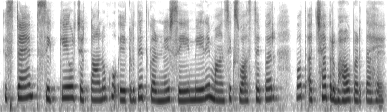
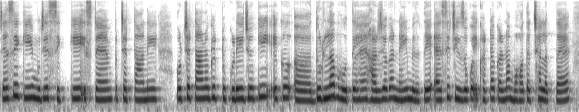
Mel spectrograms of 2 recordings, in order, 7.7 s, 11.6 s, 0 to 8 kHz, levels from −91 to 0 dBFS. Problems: none marked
